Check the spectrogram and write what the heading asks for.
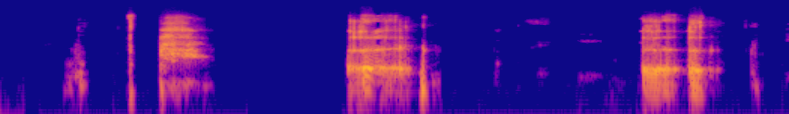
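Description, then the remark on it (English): Three loud burps with brief pauses between them, each a short guttural belch preceded by a quick gulp of air, in an otherwise quiet setting. “I have to get this burp out before I start talking.”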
